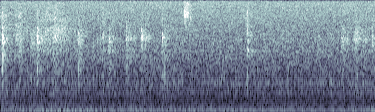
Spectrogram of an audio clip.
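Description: Soft, irregular clicking of someone typing on a computer keyboard, a quick scatter of light taps heard alone over a faint, steady low hum.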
